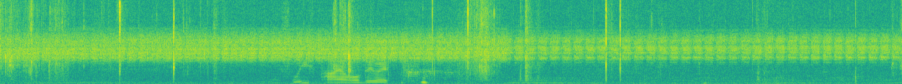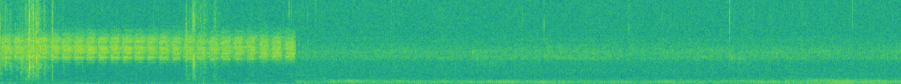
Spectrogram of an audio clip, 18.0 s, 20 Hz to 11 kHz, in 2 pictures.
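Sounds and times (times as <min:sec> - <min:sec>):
sharp crackles: 0:00.0 - 0:12.0
crickets chirping: 0:00.0 - 0:18.0.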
